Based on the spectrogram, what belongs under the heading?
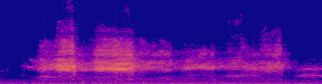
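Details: Cockatoo, one of two birds present together with three rosellas and a kookaburra, giving harsh, raspy screeches in two loud bursts over about a second, then quieter rasping and a few faint thin notes near the end.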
